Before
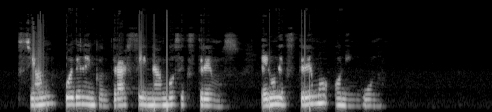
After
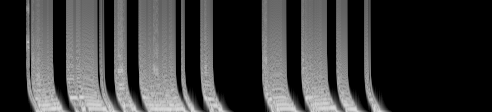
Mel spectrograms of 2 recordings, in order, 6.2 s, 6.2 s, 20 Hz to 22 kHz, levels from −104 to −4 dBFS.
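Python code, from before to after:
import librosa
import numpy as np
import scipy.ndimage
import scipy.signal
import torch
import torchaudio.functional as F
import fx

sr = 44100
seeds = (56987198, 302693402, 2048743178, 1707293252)

y = fx.octave_divider(x, sr, octaves=1, level_db=1.0)
y = fx.low_shelf(y, sr, hz=69.0, db=8.0, at=(1.7, 3.9))
y = fx.schmitt(y, sr, flips_db=-34.0)
y = fx.dispersion(y, sr, late='lows', ms=124.0, hz=350.0)
y = F.gain(torch.from_numpy(y), 6.5).numpy()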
